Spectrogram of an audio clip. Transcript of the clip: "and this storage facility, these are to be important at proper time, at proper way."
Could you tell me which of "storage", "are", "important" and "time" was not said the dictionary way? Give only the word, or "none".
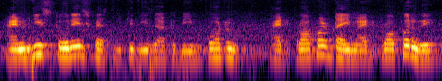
none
